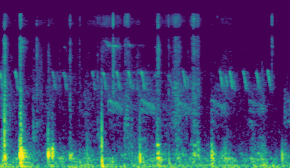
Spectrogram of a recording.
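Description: Birds calling outdoors, with short high chirps repeated near the end, over a few sharp knocks. The loudest knock comes about a third of a second in.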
